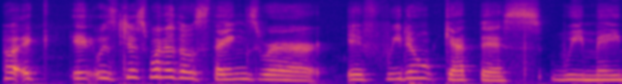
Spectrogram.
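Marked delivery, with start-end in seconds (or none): none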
